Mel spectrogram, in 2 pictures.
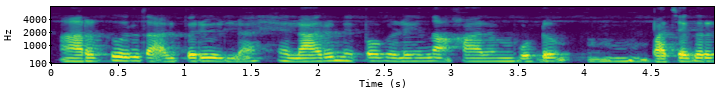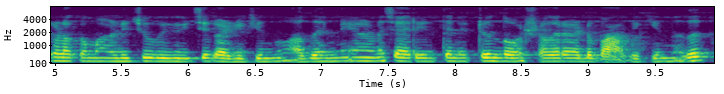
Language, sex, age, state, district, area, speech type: Malayalam, female, 30-45, Kerala, Palakkad, rural, spontaneous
